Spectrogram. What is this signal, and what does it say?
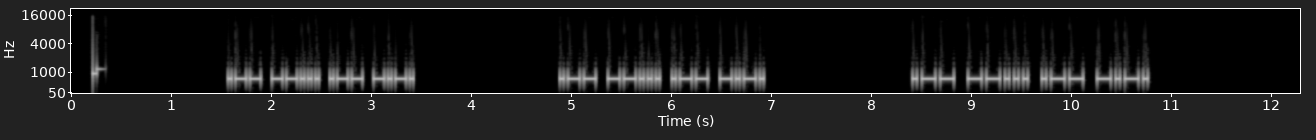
Morse code, heard as a keyed tone, about 31 wpm, 700 Hz. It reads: W7WC W7WC W7WC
